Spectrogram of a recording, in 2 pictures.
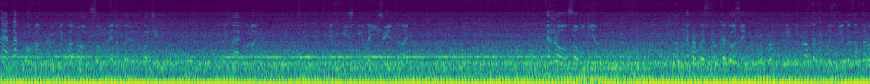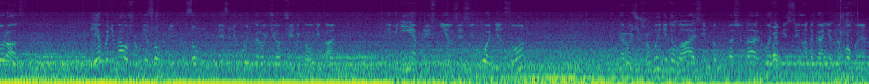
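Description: Engine and drivetrain drone heard from inside the cabin of a UAZ off-roader driving on the road, a loud steady low hum that drops lower about twenty seconds in.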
